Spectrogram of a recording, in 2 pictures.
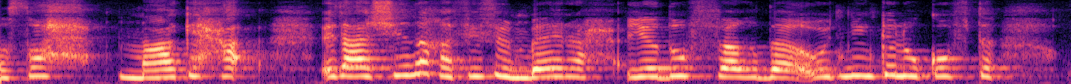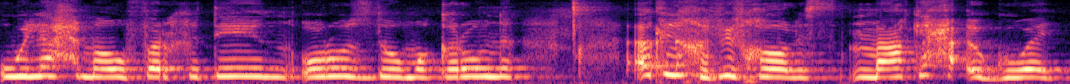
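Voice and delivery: ordinary delivery, nothing marked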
